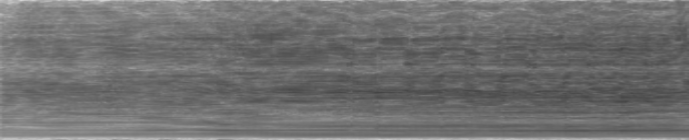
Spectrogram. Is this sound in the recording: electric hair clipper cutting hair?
yes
